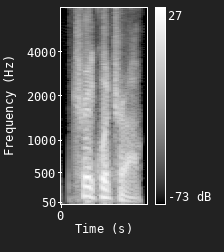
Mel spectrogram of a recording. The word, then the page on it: triquetra: American English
